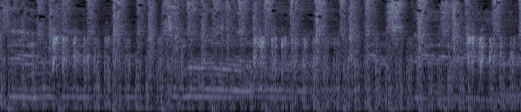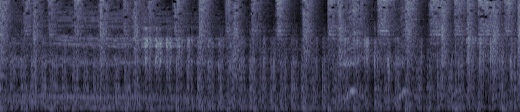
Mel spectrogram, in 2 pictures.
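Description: Improvised live band music with a steady quick beat, about four strokes a second, under long tones that slide slowly down in pitch. A couple of short upward glides come near the end.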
